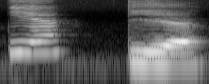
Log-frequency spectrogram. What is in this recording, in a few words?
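"die1", Mandarin Chinese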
